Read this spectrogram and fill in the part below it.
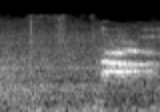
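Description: A woman in a truck cab groans loudly.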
